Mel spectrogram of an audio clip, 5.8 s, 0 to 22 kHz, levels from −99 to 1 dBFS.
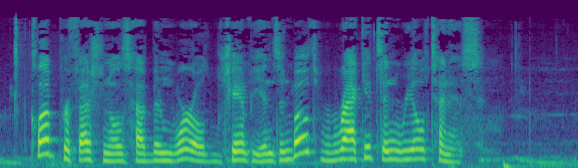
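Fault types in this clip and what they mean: No technical faults can be heard in this speech recording; the signal stays steady and continuous throughout.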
